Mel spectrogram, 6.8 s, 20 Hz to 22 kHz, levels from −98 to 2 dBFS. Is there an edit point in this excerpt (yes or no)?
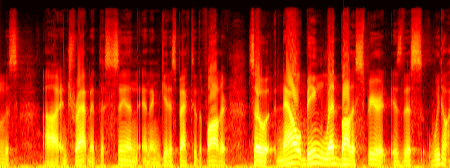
no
